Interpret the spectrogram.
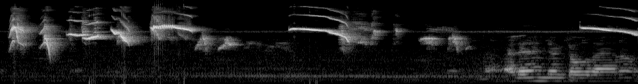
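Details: Female Oriental magpie-robin singing to stimulate males to sing: loud, clear whistled notes and sweeping slurs, high and varied, in bursts with short pauses; a softer, lower buzzy chatter enters near the end.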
